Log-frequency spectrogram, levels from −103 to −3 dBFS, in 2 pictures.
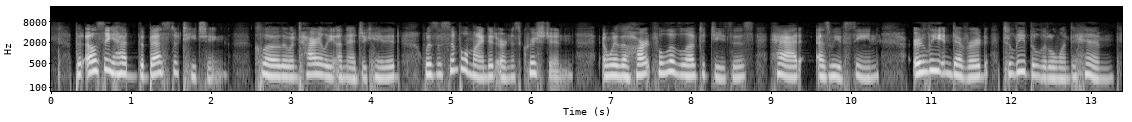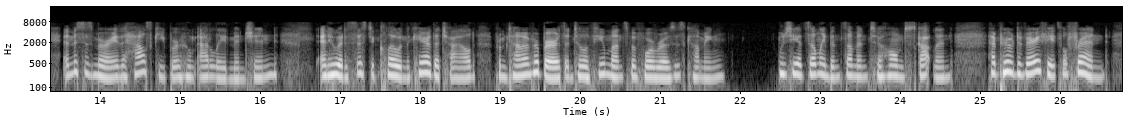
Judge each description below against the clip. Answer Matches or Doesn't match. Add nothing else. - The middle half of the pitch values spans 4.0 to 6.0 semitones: Doesn't match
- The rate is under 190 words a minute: Doesn't match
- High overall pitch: Matches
